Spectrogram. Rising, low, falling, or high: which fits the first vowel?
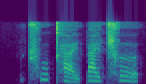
high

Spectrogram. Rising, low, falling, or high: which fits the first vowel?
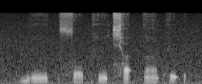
high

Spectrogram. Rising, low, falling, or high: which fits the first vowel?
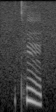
falling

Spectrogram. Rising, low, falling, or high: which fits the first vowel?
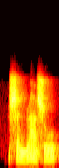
low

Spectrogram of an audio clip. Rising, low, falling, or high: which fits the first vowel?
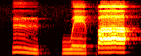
falling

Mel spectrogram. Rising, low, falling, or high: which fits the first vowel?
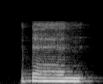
low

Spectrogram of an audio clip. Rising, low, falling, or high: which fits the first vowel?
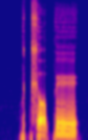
low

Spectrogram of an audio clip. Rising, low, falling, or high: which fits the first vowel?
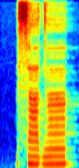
high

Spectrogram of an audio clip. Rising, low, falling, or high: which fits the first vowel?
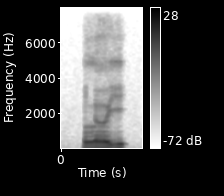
rising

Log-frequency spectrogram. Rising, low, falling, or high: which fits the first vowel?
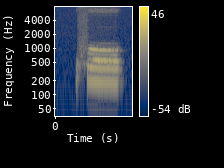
low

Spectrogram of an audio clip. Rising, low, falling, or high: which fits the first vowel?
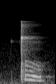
falling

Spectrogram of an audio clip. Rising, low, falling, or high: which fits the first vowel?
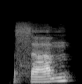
rising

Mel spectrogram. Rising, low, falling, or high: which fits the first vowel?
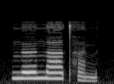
high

